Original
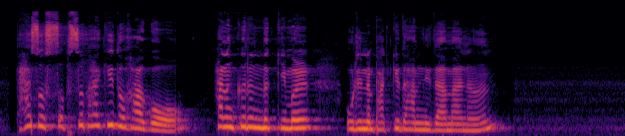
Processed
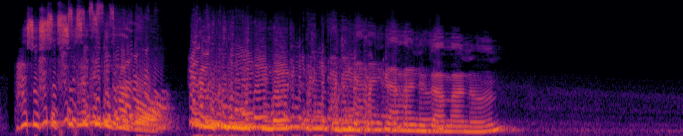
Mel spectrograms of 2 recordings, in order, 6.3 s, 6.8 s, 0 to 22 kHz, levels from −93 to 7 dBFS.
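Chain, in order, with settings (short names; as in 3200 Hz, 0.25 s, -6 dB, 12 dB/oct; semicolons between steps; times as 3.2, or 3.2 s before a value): speed glide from 117% -> 66%; in parallel at -1 dB: compressor, threshold -39 dBFS, peak gain reduction 16 dB; on the sum: hard clip -23.5 dBFS, distortion -14 dB; low-pass opened by the level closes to 1300 Hz, open at -26 dBFS; echoes that change speed 0.243 s, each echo +3 st, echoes 3; gain +1 dB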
